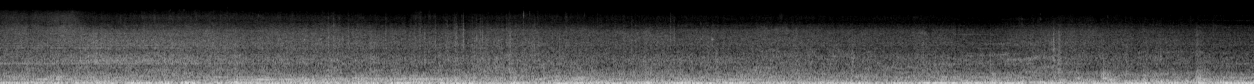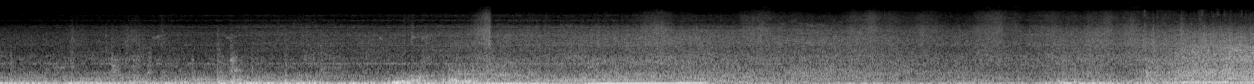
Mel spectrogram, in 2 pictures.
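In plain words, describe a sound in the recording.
Strong wind howls and blows snow about.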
